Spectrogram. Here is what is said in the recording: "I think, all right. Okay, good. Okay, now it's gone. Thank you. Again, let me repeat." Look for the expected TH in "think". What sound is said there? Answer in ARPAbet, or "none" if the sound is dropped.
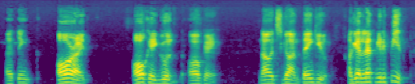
T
